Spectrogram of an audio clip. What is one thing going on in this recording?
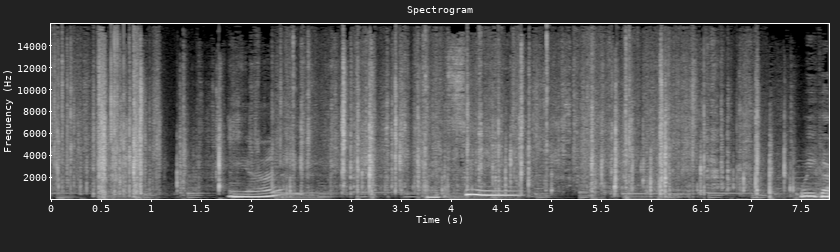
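A foil packet crinkles and rustles in someone's hands.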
